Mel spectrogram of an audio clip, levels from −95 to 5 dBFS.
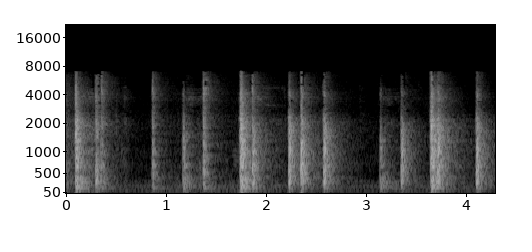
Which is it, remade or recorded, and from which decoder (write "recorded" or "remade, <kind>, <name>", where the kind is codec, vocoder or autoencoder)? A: remade, vocoder, BigVGAN v2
